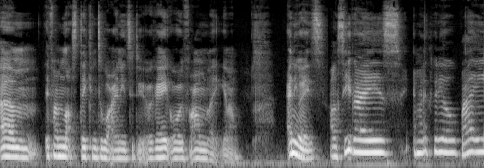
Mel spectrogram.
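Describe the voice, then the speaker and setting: Somewhat breathy and mumbling, a woman talks at a moderate pace. Her fairly low pitch swings very widely. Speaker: vlogger. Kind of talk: casual vlog talk to camera.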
